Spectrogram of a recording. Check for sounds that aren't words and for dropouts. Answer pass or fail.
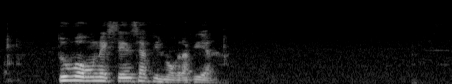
pass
